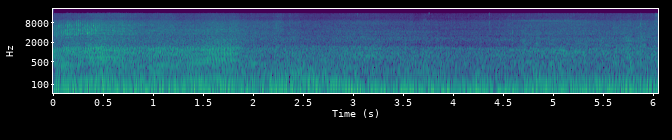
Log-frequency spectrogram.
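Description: Yamaha NMAX scooter riding through traffic, its engine running steadily under a dense rumble of wind on the microphone. In the first two seconds a close vehicle's engine note sweeps in pitch as it goes by.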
